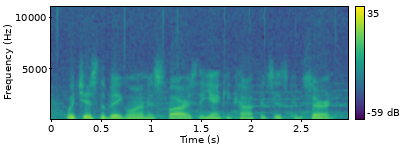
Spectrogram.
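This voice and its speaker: A man speaks at a fairly quick pace with lively intonation. Music plays in the background. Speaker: college radio sports announcer. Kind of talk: sports broadcast football preview.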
